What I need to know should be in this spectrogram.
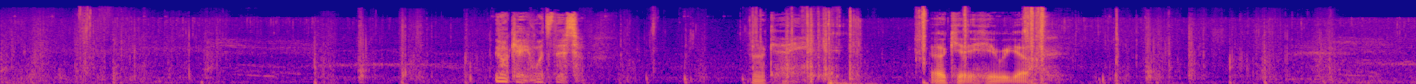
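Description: Footsteps run over gravel.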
